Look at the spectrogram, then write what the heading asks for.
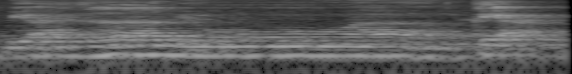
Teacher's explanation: huruf ba yang bertanwin ini tidak lantas dibaca jelas dengan bunyi n bi'adzabin, tapi langsung masuk ke dalam huruf yang selanjutnya, dilebur menjadi idgham bigun.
